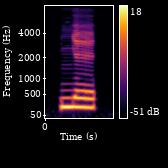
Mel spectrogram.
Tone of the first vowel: low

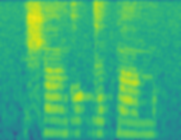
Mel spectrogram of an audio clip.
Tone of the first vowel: high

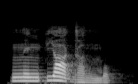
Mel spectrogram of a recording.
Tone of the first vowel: high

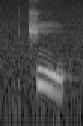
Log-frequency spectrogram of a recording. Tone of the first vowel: falling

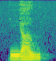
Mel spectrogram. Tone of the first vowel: low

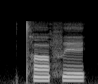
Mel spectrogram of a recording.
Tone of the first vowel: high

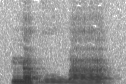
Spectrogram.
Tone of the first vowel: high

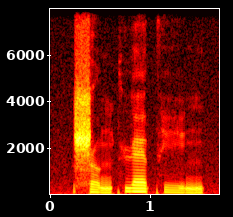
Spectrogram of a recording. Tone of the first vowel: low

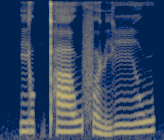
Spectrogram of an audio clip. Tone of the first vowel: rising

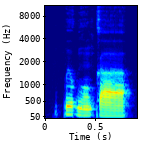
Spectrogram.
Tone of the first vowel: high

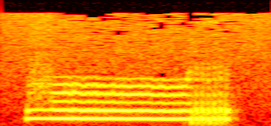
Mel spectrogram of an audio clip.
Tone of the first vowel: high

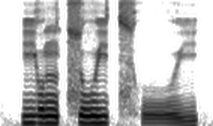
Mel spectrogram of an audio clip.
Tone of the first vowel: high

